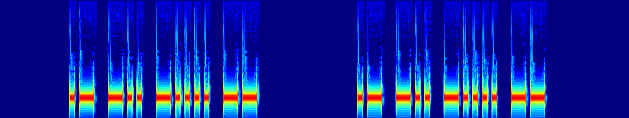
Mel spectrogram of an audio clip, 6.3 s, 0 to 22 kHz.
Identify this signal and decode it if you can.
Morse code, heard as a keyed tone, about 25 wpm, 700 Hz. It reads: AD6M AD6M
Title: USA Call Signs - 4 Characters - Repeated 2x - 25wpm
